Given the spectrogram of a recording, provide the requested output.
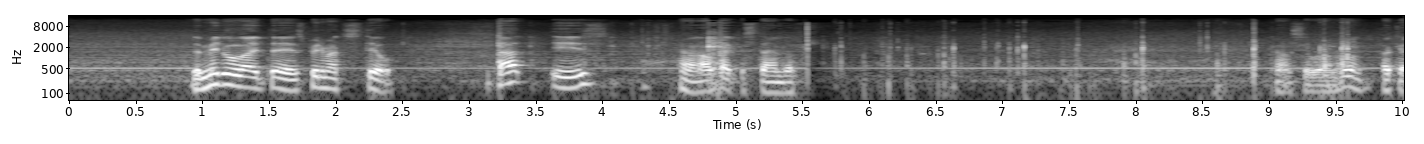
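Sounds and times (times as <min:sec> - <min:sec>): background hum: 0:00.0 - 0:10.0.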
